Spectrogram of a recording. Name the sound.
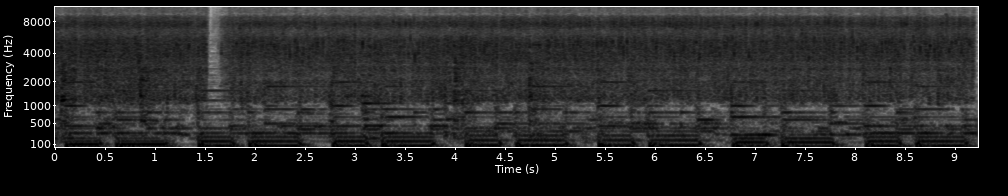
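onions frying in pan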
